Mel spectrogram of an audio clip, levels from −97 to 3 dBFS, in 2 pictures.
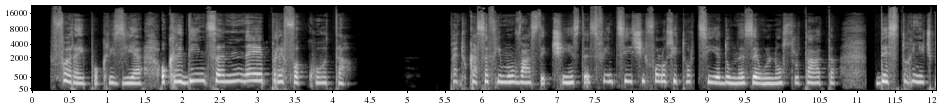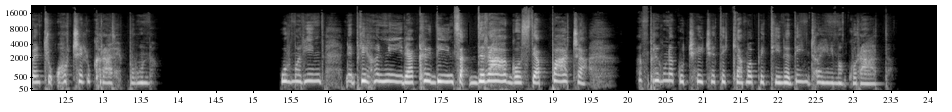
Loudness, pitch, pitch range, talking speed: -20 LUFS, 290 Hz, 255-315 Hz, 100 wpm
